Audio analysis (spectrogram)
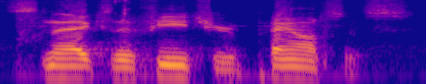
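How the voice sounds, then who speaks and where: A man's voice: fairly low pitch, steady tone, slow, darkish tone, slight background noise. A man chatting casually in an online group hangout, making jokes and wordplay. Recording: dull lo-fi call audio.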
